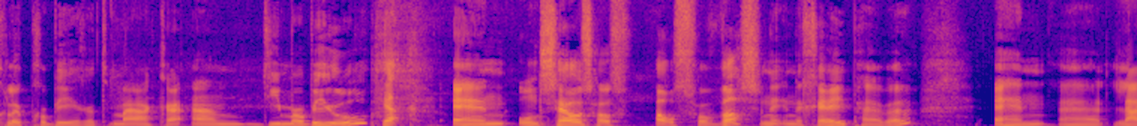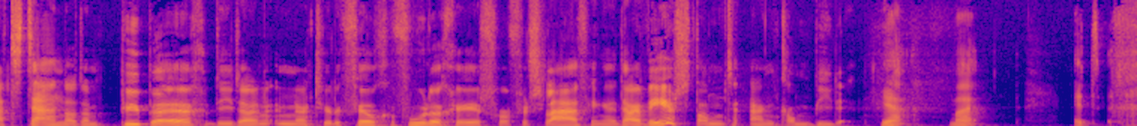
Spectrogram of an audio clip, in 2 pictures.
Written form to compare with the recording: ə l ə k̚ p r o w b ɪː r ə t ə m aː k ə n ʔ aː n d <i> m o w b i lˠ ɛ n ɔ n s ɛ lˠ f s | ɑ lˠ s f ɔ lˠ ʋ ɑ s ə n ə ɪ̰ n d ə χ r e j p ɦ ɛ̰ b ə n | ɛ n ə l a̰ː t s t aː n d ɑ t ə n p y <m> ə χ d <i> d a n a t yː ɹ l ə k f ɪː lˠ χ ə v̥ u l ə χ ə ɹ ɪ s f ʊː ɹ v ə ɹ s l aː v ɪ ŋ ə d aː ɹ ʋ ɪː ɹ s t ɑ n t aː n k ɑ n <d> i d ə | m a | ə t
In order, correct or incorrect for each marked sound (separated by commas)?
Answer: correct, incorrect, correct, incorrect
